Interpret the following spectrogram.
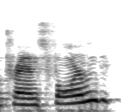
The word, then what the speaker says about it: transformed: So transformed with a d sound, launched with a t sound.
